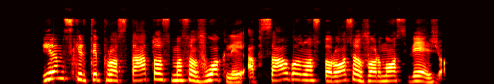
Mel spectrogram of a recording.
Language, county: Lithuanian, Kaunas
